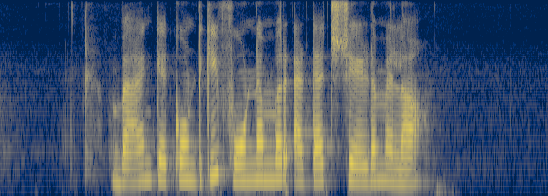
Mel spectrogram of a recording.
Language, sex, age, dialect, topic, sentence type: Telugu, female, 18-24, Utterandhra, banking, question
